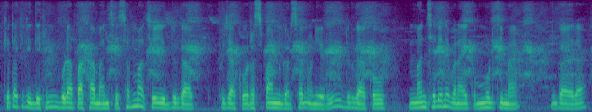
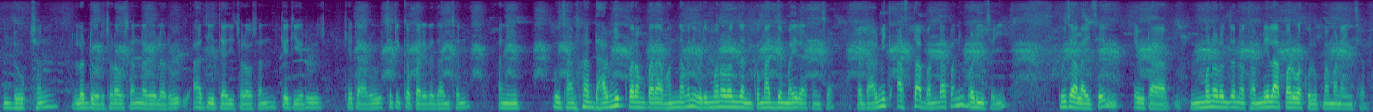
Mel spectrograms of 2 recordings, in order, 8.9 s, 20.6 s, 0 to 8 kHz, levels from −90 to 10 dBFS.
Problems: constant background noise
